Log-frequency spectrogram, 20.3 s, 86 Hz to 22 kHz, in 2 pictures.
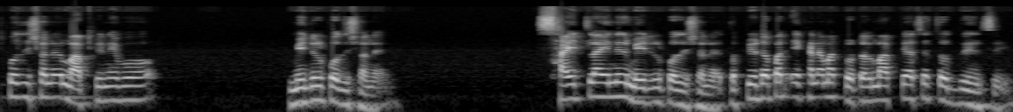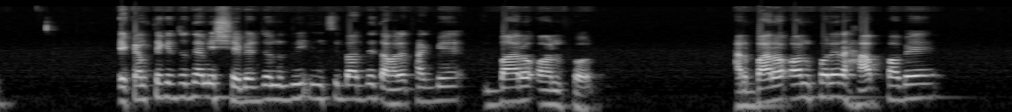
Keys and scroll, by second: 0.1 space, 0.6 space.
